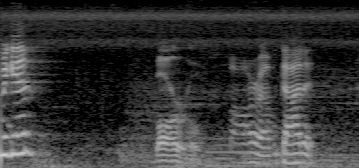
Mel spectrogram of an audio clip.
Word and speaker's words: Barrow: how do you say your last name again borrow borrow got it like your shirt he told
